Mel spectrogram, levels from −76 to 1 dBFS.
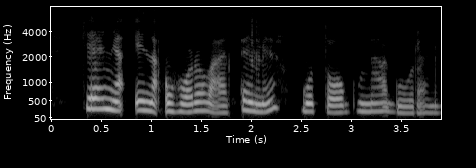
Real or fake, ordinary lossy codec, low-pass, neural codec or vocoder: fake; none; 7.2 kHz; codec, 16 kHz, 2 kbps, FunCodec, trained on Chinese and English, 25 frames a second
